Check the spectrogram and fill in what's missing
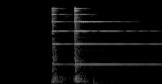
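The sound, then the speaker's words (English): A bell dings twice in quick succession, the second strike landing right after the first, then both tones ring out and slowly fade. It's bright and alone, with no talking. “Double ding.”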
